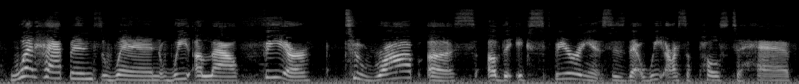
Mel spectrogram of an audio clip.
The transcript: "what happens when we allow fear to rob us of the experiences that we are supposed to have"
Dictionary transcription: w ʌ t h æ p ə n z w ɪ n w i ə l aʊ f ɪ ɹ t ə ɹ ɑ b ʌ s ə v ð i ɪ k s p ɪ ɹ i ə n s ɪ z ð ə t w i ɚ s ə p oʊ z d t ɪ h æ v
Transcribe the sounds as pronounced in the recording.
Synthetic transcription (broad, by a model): w ʌ t h æ p ə n z w ɪ n w i ə l aʊ f ɪ ɹ t ə ɹ ɑ b ʌ s ə v ð i ɪ k s p ɪ ɹ i ə n s ɪ z ð ə t w i ɚ s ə p oʊ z t ɪ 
